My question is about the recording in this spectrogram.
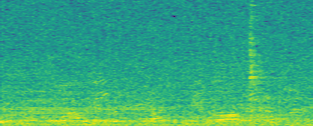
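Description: Near silence, with faint, distant voices talking.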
